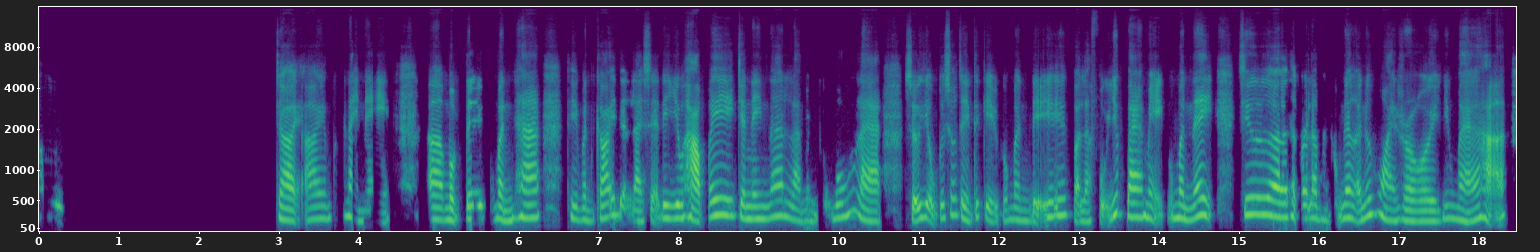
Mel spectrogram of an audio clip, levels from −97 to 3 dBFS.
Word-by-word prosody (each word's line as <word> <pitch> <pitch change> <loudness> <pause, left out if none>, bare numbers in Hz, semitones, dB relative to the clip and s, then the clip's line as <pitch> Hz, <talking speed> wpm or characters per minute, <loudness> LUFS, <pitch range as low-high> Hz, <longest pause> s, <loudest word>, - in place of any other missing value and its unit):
Ừ. 425 -2 -8 2.7
Trời 185 -5 +4
ơi, 200 +3 -3
có 215 +1 -11
cái - - -28
này 235 -8 -2 0.3
nè, 150 - -9 0.5
ờ, 195 -1 +3
mục 185 -2 +1
tiêu 205 - +1 0.2
của 190 - -24
mình 185 -3 +1
ha, 225 0 +3 0.3
thì 215 -4 -2
mình 185 -3 -5
có 215 +4 +2
ý 270 - 0
định 250 - -4
là 170 -1 -1
sẽ - - -5
đi 215 -1 +1
du 220 - +5
học 215 - +6
ấy, 260 +1 +3
cho 230 -4 +1
nên 205 0 0
á, 245 +3 0
là 210 -7 -3
mình 170 -1 -9
cũng - - -15
muốn 240 +9 -2
là 180 - +1 0.3
sử - - +2
dụng 225 +2 0
cái 215 - -3
số 270 +4 -4
tiền 205 -7 -2
tiết 230 +1 -6
kiệm - - -4
của 175 - -7
mình 185 -3 -5
để, 240 +10 0
gọi - - 0
là, 165 -1 -3
phụ - - -3
giúp 275 +5 0
ba 235 -1 +4
mẹ 220 -5 -1
của 235 - -8
mình 215 -3 +1
ấy. 255 +3 +3 0.3
Chứ 275 0 +1 0.3
thực 245 - -2
ra 220 - +1
là 220 0 0
mình 195 -2 -8
cũng 225 - -9
đang 225 0 +3
ở - - -2
nước 260 +7 0
ngoài 195 -11 0
rồi, 170 -2 0
nhưng 210 0 -5
mà 190 - -1
á 185 +4 0
hả, 230 - +3
215 Hz, 215 wpm, -24 LUFS, 185-235 Hz, 2.7 s, học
